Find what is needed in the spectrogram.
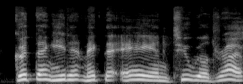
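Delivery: loud, high, mocking, taunting tone. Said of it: "the way he said it".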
